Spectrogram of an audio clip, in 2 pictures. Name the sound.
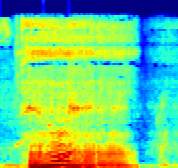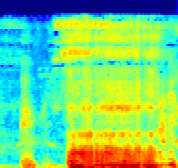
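man snoring loudly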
